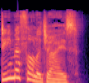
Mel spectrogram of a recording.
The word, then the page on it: demythologize: British English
